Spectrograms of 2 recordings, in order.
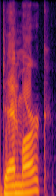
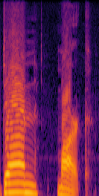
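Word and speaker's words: Danmark: Matter of fact, have you heard of Denmark? Well, that's not how they pronounce it. They pronounce it Dan-mark, the mark of Dan.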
